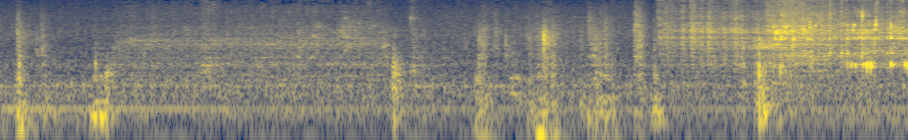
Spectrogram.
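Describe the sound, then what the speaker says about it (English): Water poured into a pan of homemade enchilada sauce in a home kitchen, a faint trickling and splashing with small knocks and clatters, growing louder toward the end with no talk. "I am gonna add a little bit of water and salt, and this will start to thicken up."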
